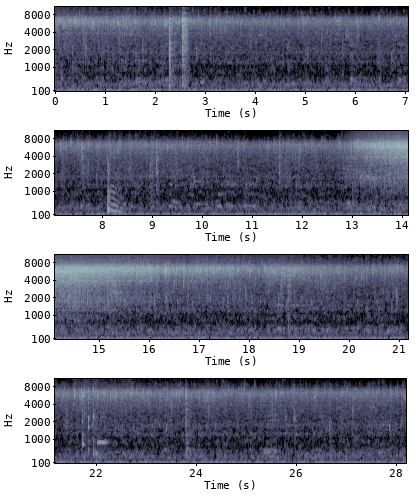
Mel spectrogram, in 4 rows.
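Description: Hot oil sizzling steadily under catfish and green tomato slices frying on the stove. About 13 seconds in the sizzle swells sharply, then fades over a few seconds as the tomato slices in the skillet are tended, with a few light clicks of utensils.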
